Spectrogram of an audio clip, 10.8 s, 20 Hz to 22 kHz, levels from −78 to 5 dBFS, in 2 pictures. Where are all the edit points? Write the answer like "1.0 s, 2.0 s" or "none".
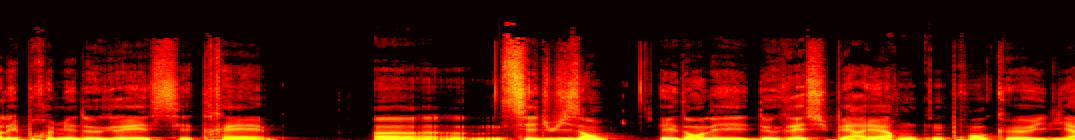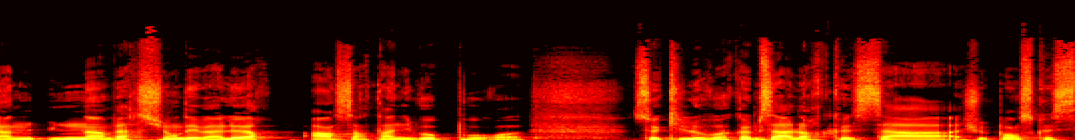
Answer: none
